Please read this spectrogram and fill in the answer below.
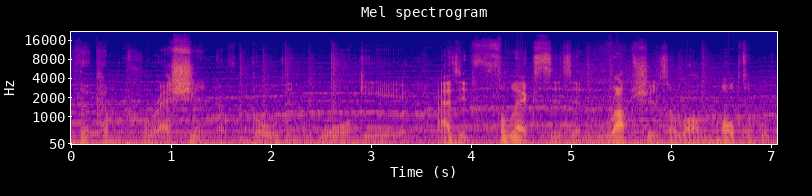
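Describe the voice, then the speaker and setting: Really deep guy doing slow theatrical story narration, big weighty pauses, music playing behind him. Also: gravelly. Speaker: audiobook-style reader. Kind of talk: dramatic scripted narration in second person.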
